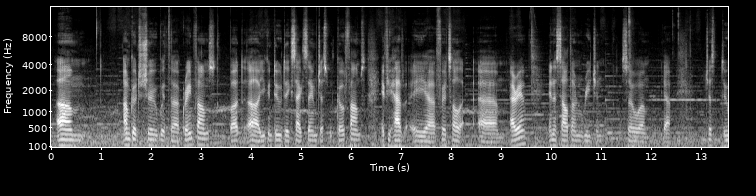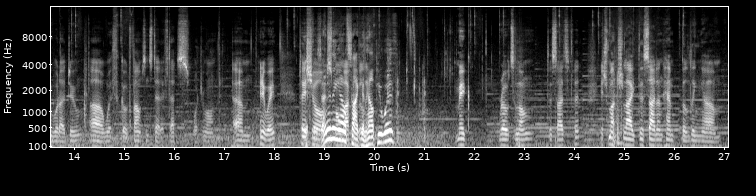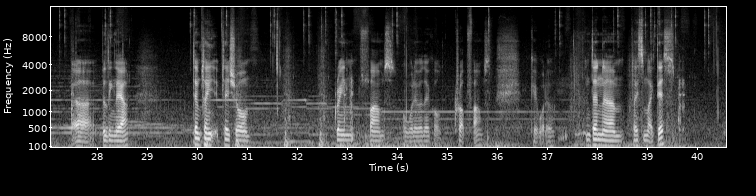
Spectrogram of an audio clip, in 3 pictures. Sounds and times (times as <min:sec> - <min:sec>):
Music: 0:00.0 - 0:40.5
Speech: 0:00.1 - 0:00.8, 0:01.5 - 0:12.4, 0:13.1 - 0:20.5, 0:21.6 - 0:28.7, 0:30.0 - 0:31.1, 0:32.8 - 0:35.9, 0:36.7 - 0:37.2, 0:37.8 - 0:39.6.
